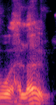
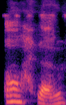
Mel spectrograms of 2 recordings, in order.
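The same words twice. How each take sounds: First: Said in the usual way. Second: Lightly posh English lady greeting; a hint of a refined English accent, imitating Judi Dench; cultured English. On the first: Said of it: "I said". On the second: Judi Dench greeting him in cultured English. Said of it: "she spoke with a very cultured English".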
